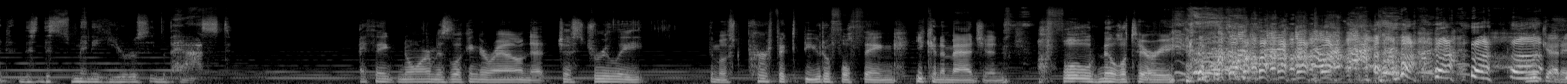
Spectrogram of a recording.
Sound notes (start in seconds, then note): 11.7 laughs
